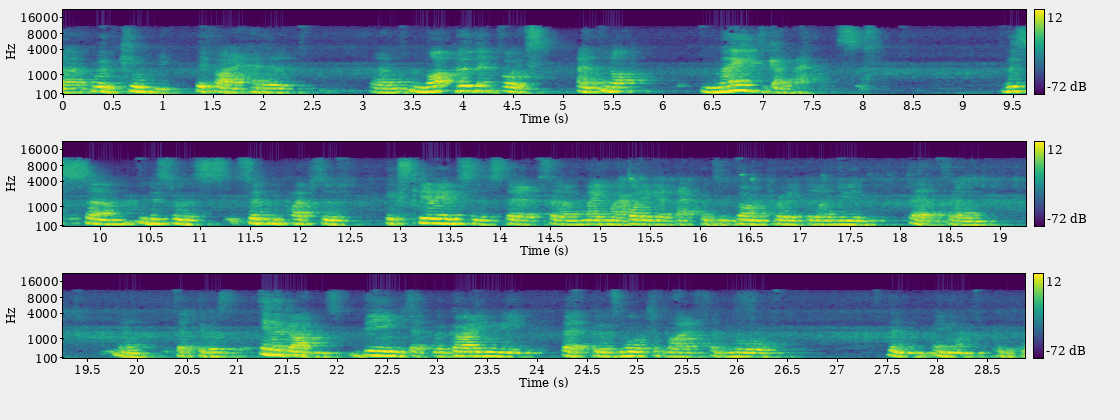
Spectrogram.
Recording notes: Unfortunately the sound quality of this talk is poor.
